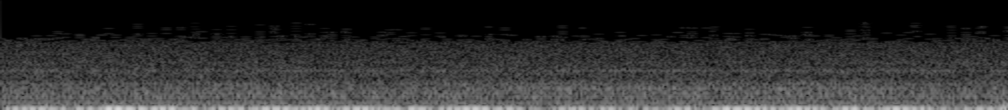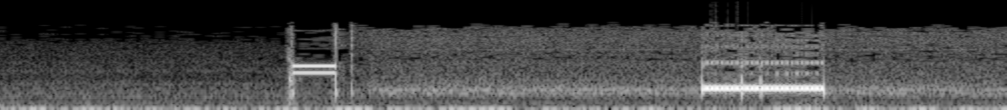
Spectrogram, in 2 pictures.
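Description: Telephone keypad tones heard over a hissy phone line, recorded with a microphone held right against the phone: one short dual-tone beep, then about two seconds later a louder, slightly longer tone, with no one speaking.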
